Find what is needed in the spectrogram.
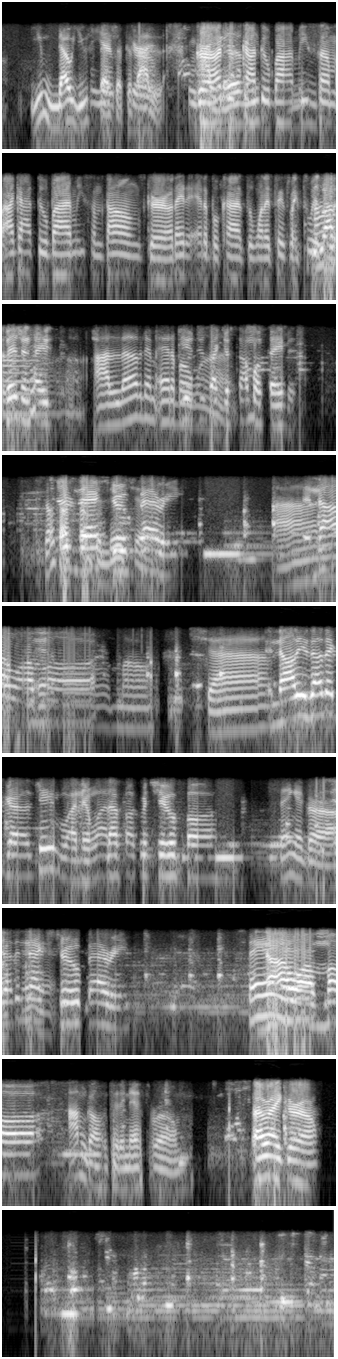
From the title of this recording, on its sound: Conference Call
